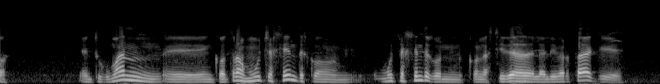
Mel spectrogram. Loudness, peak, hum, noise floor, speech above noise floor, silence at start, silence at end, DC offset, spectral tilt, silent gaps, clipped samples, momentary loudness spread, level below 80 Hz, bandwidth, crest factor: -26 LUFS; -10 dBFS; none; -57 dBFS; 32 dB; 0 s; 0.4 s; under 0.1%; -8.5 dB/octave; none; under 0.1%; 13 LU; -64 dBFS; 8.2 kHz; 18 dB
